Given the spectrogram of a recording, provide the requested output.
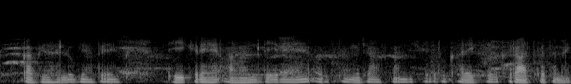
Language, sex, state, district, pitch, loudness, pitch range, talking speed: Hindi, male, Maharashtra, Dhule, 110 Hz, -35 LUFS, 105-120 Hz, 275 wpm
